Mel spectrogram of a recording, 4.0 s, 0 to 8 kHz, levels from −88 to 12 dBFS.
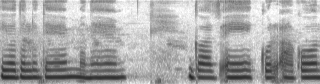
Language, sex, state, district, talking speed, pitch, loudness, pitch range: Chakma, female, Tripura, West Tripura, 90 wpm, 250 Hz, -12 LUFS, 245-255 Hz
